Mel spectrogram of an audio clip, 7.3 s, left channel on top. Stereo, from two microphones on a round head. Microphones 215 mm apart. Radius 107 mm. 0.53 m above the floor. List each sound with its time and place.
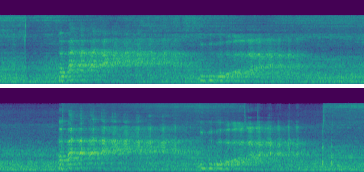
1.2 s laughter: 45° right (ahead or behind), 3.5 m; by 6.0 s 30° right (ahead or behind), 1.2 m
